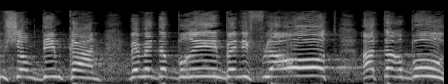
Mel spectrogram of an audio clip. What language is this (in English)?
Hebrew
